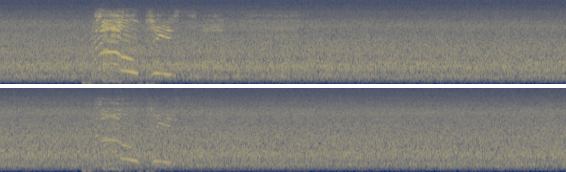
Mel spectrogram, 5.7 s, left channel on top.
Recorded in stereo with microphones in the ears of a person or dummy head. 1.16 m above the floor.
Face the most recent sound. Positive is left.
turn(degrees=45)  # may be behind; listen again after turning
